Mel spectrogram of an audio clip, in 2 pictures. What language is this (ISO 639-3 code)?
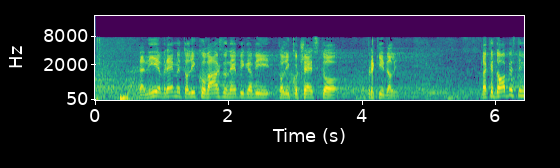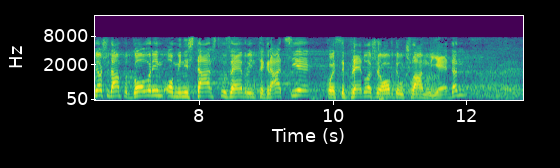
srp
